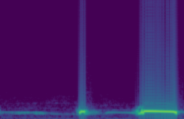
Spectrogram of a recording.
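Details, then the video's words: Spotted dove cooing meant to rouse decoy doves: a soft low murmur, a short punchy coo, then one sustained, steady hollow coo ending abruptly. "cu gáy kích bổi nhanh nổi và hiệu quả, tiếng chim cu cườm gáy thúc gù bài bản/ cu đất gù đấu"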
